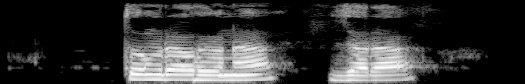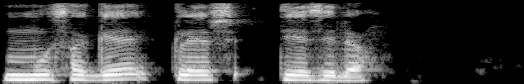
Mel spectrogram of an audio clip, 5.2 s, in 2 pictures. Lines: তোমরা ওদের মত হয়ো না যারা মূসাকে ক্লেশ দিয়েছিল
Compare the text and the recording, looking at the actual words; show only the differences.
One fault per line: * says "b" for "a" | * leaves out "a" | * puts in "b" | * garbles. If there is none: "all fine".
* leaves out "ওদের মত"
